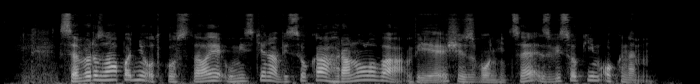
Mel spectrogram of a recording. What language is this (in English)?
Czech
